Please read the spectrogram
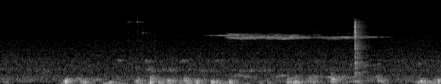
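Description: Computer keyboard keystrokes and mouse clicks: a run of quick, irregular taps, with one sharp click near the end.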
